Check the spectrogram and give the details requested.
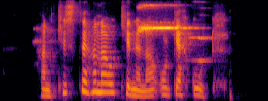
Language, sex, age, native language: Icelandic, female, 50-59, Icelandic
